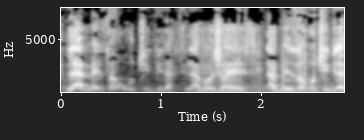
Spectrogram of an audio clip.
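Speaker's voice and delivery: ordinary talk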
